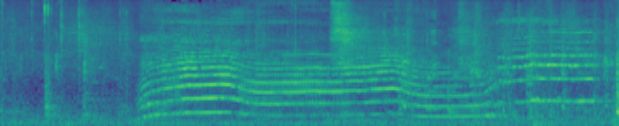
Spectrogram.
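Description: A performer's voice holding one long, high note, with no words, stepping down in pitch about four seconds in and back up near the end.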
